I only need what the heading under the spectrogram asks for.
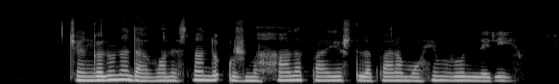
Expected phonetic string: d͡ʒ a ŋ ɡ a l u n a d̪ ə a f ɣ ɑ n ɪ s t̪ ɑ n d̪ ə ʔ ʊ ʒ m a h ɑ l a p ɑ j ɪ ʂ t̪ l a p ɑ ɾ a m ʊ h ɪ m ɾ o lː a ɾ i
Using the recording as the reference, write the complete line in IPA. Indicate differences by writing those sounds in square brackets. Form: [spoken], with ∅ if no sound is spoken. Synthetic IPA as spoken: d͡ʒ a ŋ ɡ a l u n a d̪ ə a f ɣ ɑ n ɪ s t̪ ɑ n d̪ ə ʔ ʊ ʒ m a h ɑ l a p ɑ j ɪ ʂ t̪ l a p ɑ ɾ a m ʊ h ɪ m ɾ o lː a ɾ i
